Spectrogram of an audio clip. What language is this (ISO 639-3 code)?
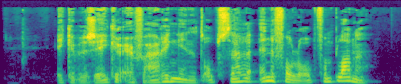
nld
